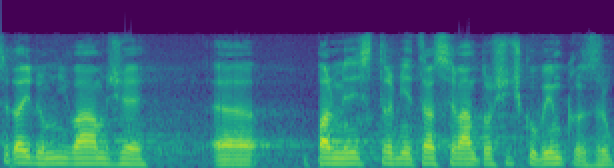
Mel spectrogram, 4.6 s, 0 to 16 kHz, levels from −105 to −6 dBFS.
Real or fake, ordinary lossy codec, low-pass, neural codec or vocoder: real; AAC, 64 kbps; 7.2 kHz; none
